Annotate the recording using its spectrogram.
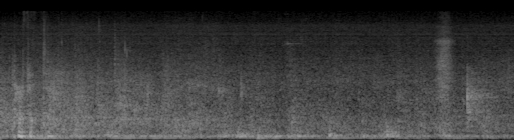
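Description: A man speaks calmly and softly in a large, echoing hall.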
